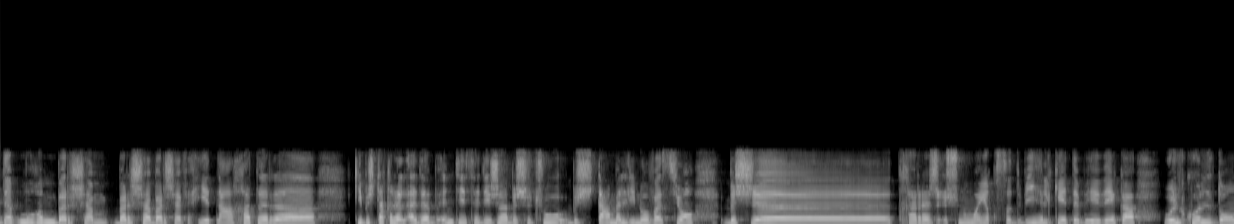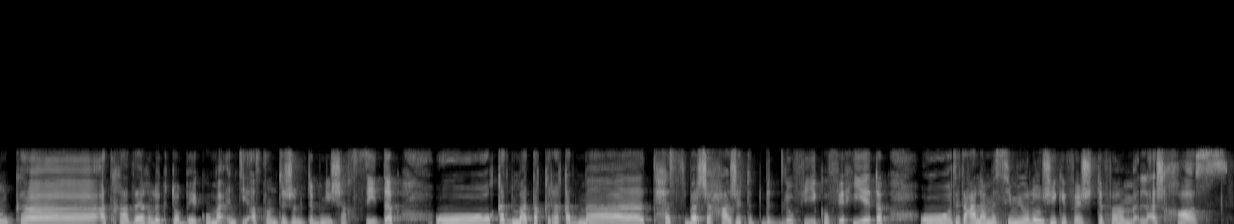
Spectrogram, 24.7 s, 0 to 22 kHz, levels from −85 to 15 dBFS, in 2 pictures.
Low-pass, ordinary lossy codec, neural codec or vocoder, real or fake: 7.2 kHz; none; none; real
